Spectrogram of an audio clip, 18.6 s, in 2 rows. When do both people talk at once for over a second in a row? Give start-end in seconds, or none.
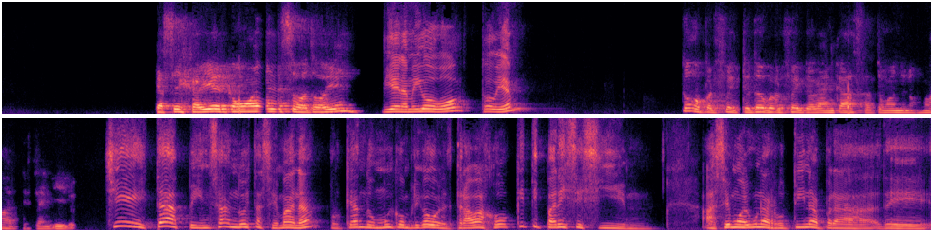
none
